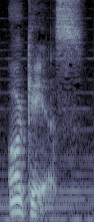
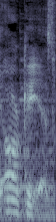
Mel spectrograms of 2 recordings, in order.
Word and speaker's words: Archeus: Anyway, in alchemy, the Arceus, which granted is spelled differently, though pronounced the same. Other Pokemon names do the same, just misspell words. Anyway, in alchemy, the Arceus is the densest and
